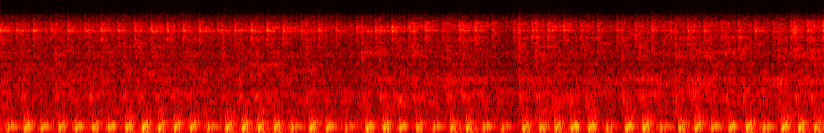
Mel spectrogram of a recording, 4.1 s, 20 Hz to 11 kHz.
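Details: Chinese Alpha moped engine, quiet when cold, knocks once warm: fast regular tapping about four per second over idle; head heat enlarged camshaft bearing seats, fixed with copper foil strips (about 10 mm wide) under each bearing.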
